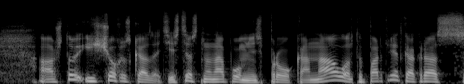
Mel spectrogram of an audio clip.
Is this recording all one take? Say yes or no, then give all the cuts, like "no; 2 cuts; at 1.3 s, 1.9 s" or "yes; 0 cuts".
no; 2 cuts; at 1.2 s, 3.5 s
